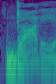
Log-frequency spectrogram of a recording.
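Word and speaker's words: Daughty: of the daily Reckoning Richard doy uh doy I think his name is d a u g HT y I think that's how pronounce it he said he thought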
